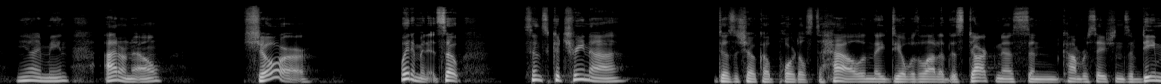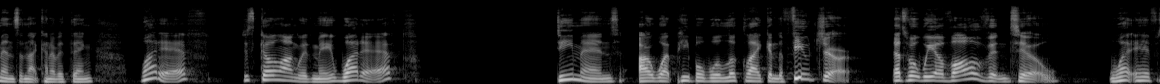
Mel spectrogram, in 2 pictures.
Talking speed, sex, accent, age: 175 wpm, male, American, 20-39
